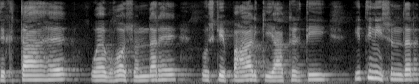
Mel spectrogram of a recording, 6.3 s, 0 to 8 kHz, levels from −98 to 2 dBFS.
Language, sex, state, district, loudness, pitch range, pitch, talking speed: Hindi, male, Uttar Pradesh, Budaun, -25 LUFS, 150-175 Hz, 165 Hz, 125 wpm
